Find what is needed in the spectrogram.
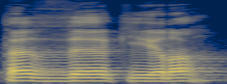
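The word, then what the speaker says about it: تذكرة: gak terlalu sulit ya berikutnya tazkirah tazkirah Taz ya bukan Taz Inna hadzihi tazkirah t tazkirah Inna hadziihi tazkirah ahah ini yang benar tazkirah dialirin suaranya ya Sekali lagi saya baca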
